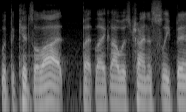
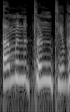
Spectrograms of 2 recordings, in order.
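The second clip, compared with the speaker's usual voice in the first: nagging mom; faster than usual. Retold or imitated. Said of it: "Eleven in the morning".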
